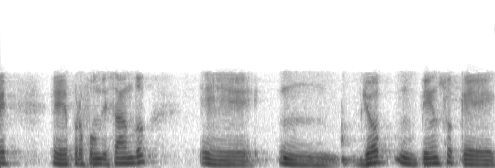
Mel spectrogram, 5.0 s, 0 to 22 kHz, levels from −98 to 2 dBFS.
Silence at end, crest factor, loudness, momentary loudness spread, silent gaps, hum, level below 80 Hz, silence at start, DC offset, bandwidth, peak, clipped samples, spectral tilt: 0 s; 18 dB; -29 LUFS; 8 LU; none; none; -52 dBFS; 0 s; under 0.1%; 3.9 kHz; -10 dBFS; under 0.1%; -12 dB/octave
